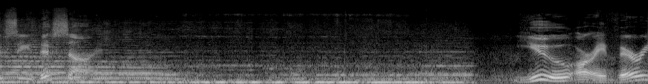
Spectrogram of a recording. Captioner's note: train hoots and whirs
